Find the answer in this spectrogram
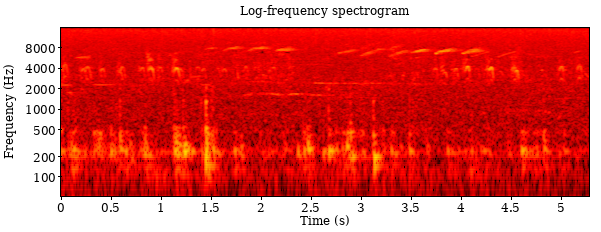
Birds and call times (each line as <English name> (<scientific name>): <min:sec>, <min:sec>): Red-cheeked Cordonbleu (Uraeginthus bengalus): 0:03.6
